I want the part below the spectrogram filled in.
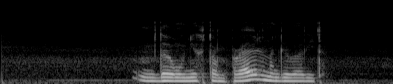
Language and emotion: Russian, neutral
